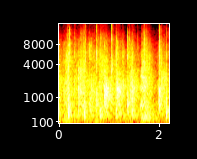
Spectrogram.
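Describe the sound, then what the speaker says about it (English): A small audience at a book launch in Delhi claps in a loose, uneven patter of separate hand claps at close range, with a few sharper claps standing out. "Please give them a round of applause."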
